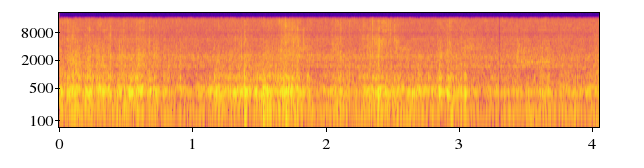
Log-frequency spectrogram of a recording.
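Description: Pellet-fuelled woodgas gasifier stove burning at full power, its small 12-volt blower fan running: a steady hum of fan and flame.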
